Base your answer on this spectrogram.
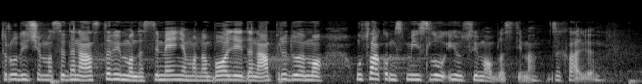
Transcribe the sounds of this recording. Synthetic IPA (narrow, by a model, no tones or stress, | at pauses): t̪ɾuːd̪it͡ɕe̞mo̞se̞d̪anast̪aʋimo̞d̪ase̞me̞ːɲamo̞nabo̞ʎeid̪anapɾe̞d̪uje̞mo̞usʋako̞msmiːslˠuʔiusʋimo̞̰blˠa̰st̪imʔa̰zaxʋa̰ʎṵjem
